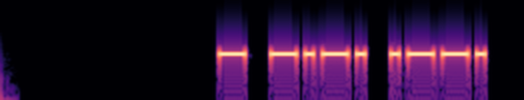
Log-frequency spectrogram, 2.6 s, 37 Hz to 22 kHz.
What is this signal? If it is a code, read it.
Morse code, heard as a keyed tone, about 28 wpm, 700 Hz. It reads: TCP
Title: USA Call Sign Postfixes - 3 Letters 28wpm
